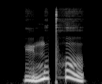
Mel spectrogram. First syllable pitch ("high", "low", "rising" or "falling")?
low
